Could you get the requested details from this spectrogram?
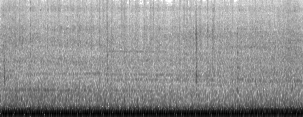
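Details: Car on its first test drive: a deep, steady rumble with an uneven, lumpy beat under it. It is skipping on a cylinder, a returning misfire the owner thinks is probably a plug wire.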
